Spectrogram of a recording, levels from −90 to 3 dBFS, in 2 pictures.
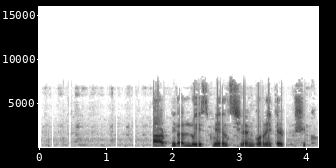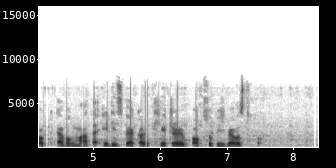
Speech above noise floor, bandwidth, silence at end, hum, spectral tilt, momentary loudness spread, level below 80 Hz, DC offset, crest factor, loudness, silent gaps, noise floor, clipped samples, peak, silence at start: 35 dB; 8 kHz; 0.9 s; none; -5 dB/octave; 7 LU; -50 dBFS; under 0.1%; 18 dB; -17 LUFS; none; -51 dBFS; under 0.1%; -2 dBFS; 0.55 s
